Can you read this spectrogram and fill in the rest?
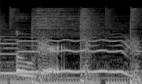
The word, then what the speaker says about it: odor: The word order has this O sound, followed by a tiny R sound, like or, while odor contains this O sound. Let me demonstrate the pronunciation of these words.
